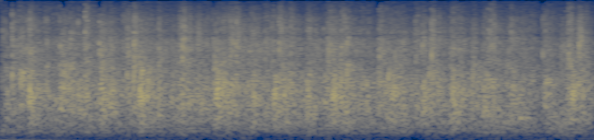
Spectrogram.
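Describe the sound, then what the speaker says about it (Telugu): A crowd gives steady, sustained applause at a live talk, a dense continuous clatter of many hands clapping together with no clear breaks. "గట్టి చప్పట్లు కొడదాం ఆయనకి"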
